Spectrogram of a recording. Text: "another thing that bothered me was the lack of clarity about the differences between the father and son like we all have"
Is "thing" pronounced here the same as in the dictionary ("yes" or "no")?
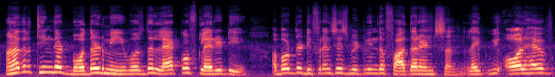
no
